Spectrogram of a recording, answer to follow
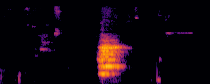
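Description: A single short bark, about a second in, with a few faint taps of a marker on a whiteboard around it.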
